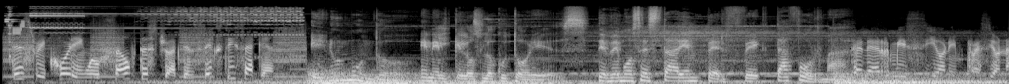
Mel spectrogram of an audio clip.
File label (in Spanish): Super Locutora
